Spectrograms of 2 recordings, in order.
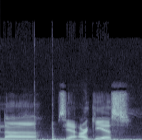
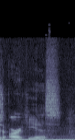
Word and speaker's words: Arceus: Yeah, and then Arceus, which is the correct pronunciation, so I call it Arceus. – I was going to say, I love that you said it both ways in the span of 20 seconds. – Yep. – But if anyone needs proof, the video specifically named Arceus. – It is Arceus. – Yeah, that's the Pokemon company's official pronunciation of it, so sorry, nerds.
